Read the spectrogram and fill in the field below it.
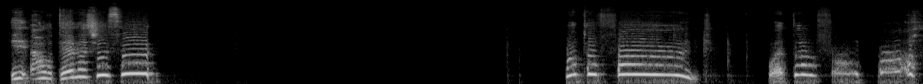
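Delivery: very high, stretched shocked cry; stunned, squeaking in disbelief; amused disbelief. Real, not acted. Shocked again at damage.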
